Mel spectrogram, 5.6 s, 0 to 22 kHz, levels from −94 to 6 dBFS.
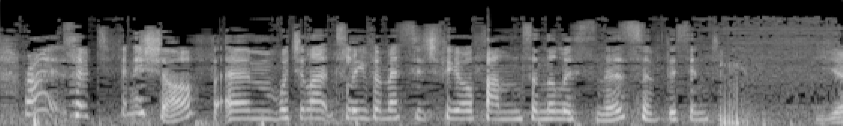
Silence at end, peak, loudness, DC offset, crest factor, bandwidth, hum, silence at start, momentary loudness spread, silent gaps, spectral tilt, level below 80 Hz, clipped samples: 0 s; 0 dBFS; -18 LUFS; under 0.1%; 18 dB; 13 kHz; none; 0 s; 7 LU; none; -3 dB/octave; -38 dBFS; under 0.1%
